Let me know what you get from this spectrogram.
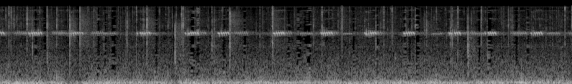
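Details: Evening crickets beside a lake trill in short bright chirps about two per second, steady and rhythmic, against the dense crackle and occasional sharp pops of a bonfire at sunset.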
